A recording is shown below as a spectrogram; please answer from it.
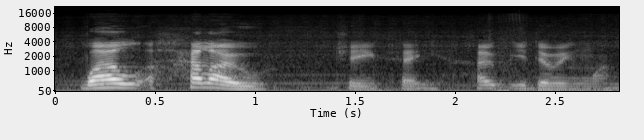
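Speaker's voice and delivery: sarcastic-sounding delivery. Speaker greets G P after messaging him, in a sarcastic-sounding greeting. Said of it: "That sounded sarcastic".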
